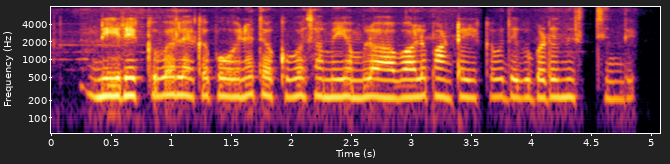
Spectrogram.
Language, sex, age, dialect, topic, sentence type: Telugu, female, 18-24, Utterandhra, agriculture, statement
